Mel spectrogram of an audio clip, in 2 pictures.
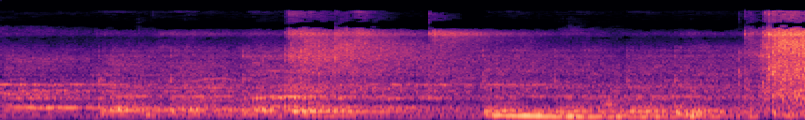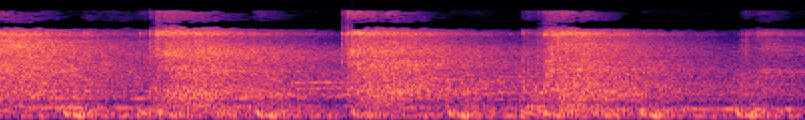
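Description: Young cheerleaders performing a cheer routine to music. Thuds from clapping and stomping run under it, and from about halfway come four loud noisy bursts about a second apart.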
